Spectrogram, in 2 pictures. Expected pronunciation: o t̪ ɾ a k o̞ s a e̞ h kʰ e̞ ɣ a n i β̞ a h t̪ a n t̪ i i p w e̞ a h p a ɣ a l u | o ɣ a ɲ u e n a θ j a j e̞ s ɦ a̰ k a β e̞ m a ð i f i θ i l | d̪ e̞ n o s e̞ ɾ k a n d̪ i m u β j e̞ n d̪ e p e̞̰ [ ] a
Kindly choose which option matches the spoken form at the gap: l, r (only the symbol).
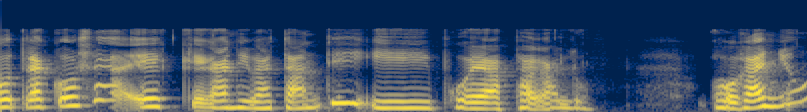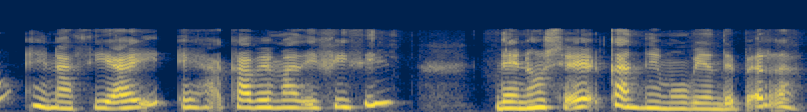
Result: r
